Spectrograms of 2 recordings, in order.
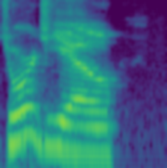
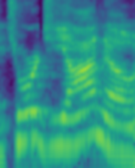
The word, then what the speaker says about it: Giorgio: So Giorgio, as we spoke earlier, it's Greek. Mm-hmm. And when I used to have teachers pronounce my last name, they would say Giorgiano, and I'm like, I didn't know there was an N in my name.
